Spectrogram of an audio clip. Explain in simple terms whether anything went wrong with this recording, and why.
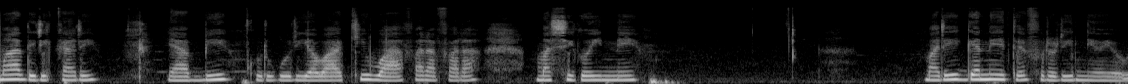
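Two things went wrong. Throughout the speech there is a mix of compression flaws heard together, with nothing above about 14.9 kHz, the sign of transcoding between lossy codecs. The speech was likely squeezed by one compressed format and then re-squeezed by another, so the flaws of both pile up.

Between 3.70 and 3.88 s there is a loud pop, actually two quick pops a little louder than the speech, which carries on underneath. That points to a sudden electrical jolt, likely from a plug, a switch or static, entering the signal.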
